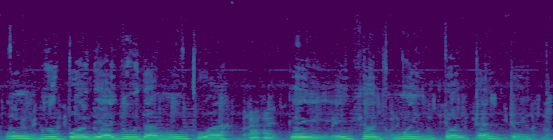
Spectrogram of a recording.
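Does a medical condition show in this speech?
Yes: cerebral palsy; speaks with difficulty.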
